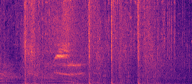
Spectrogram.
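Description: Heavy weapon blows land with sharp thuds.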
